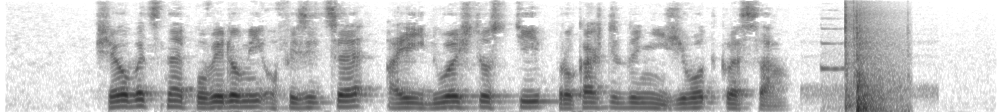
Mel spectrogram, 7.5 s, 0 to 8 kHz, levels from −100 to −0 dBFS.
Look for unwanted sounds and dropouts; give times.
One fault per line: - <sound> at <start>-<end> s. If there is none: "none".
- squeak at 6.1-6.8 s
